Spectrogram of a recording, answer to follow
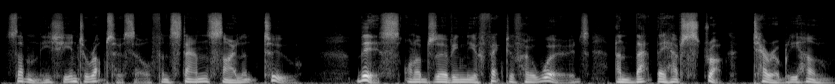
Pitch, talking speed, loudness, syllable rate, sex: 105 Hz, 160 wpm, -22 LUFS, 4.7 syllables/s, male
